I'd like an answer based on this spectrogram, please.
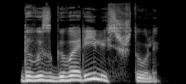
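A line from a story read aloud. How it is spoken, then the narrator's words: Grumbling. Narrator (Russian): пробурчал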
